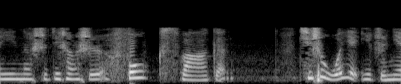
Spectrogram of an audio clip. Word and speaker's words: Volkswagen: 因为德语的这个 V 的这个音呢，在英文当中应该是发成这个字母 F 的这个音的，所以正确的发音哈，真正懂车的人的发音应该是 Volkswagen，第一音节就是 Volks 这个单词的发音。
